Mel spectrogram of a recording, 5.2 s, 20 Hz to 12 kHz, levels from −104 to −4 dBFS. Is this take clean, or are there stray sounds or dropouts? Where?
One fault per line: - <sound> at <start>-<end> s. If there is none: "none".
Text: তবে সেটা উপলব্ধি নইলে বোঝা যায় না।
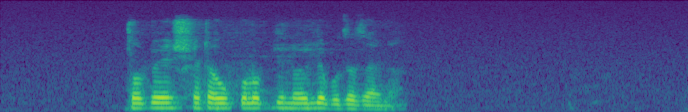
none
